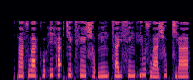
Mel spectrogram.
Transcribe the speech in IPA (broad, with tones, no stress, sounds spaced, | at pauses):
t̪ ã˨˩ s w a˧ kʰ u˧ h i˥˧ h a˦ ʔ t͡ɕ ẽ˦ t͡sʰ ẽ˧ ɕ o˨ ʔ n̪ ĩ˧ m t͡s a˧ j s ĩ˧ n h j u˦ s w a˨˩ ɕ u˦ p̚ t͡ɕ j a˧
